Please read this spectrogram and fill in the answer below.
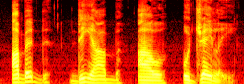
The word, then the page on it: Abed Dhiab Al-Ujaili: American English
